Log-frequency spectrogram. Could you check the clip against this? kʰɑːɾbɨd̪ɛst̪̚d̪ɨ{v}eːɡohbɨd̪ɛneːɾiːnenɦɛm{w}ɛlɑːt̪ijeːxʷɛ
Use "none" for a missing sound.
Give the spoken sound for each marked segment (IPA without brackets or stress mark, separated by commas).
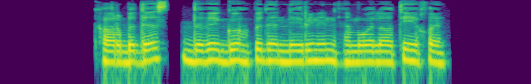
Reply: v, w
